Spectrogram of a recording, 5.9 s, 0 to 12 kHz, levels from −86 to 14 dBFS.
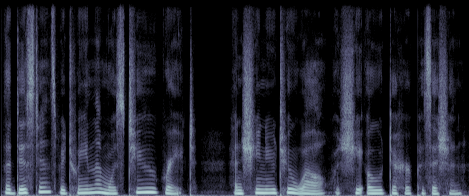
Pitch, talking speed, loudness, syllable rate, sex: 205 Hz, 185 wpm, -16 LUFS, 4.4 syllables/s, female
